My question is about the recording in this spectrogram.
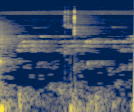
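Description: Near silence: a pause in the narration, with one faint click about halfway through.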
